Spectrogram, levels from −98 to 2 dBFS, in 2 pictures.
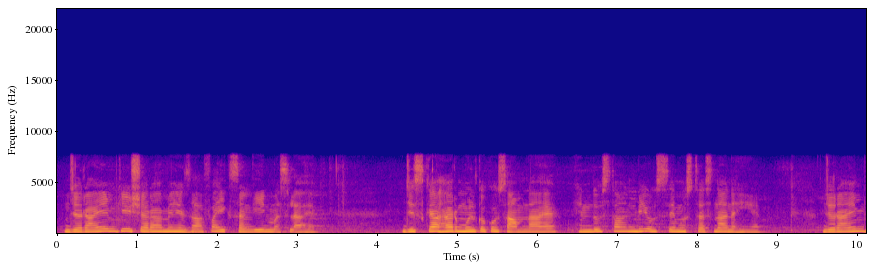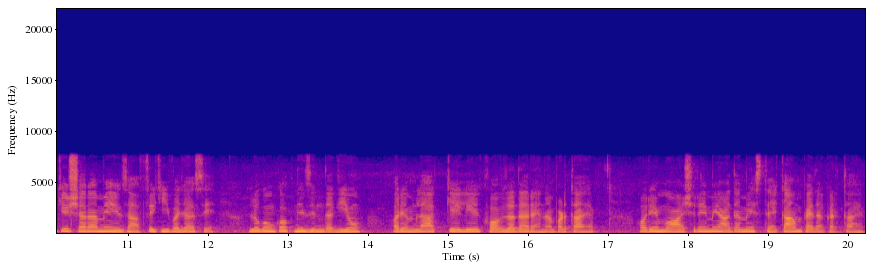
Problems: constant background noise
